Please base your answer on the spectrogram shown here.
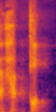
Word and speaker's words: Habib: Itu di harakatnya kitab itu ada yang nulis khubab. Tapi yang benar Oh, nggih. Yang benar itu bacanya Habib.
